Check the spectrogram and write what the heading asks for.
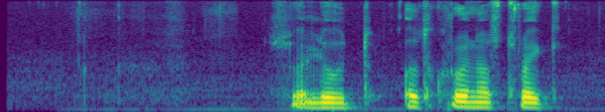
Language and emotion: Russian, neutral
